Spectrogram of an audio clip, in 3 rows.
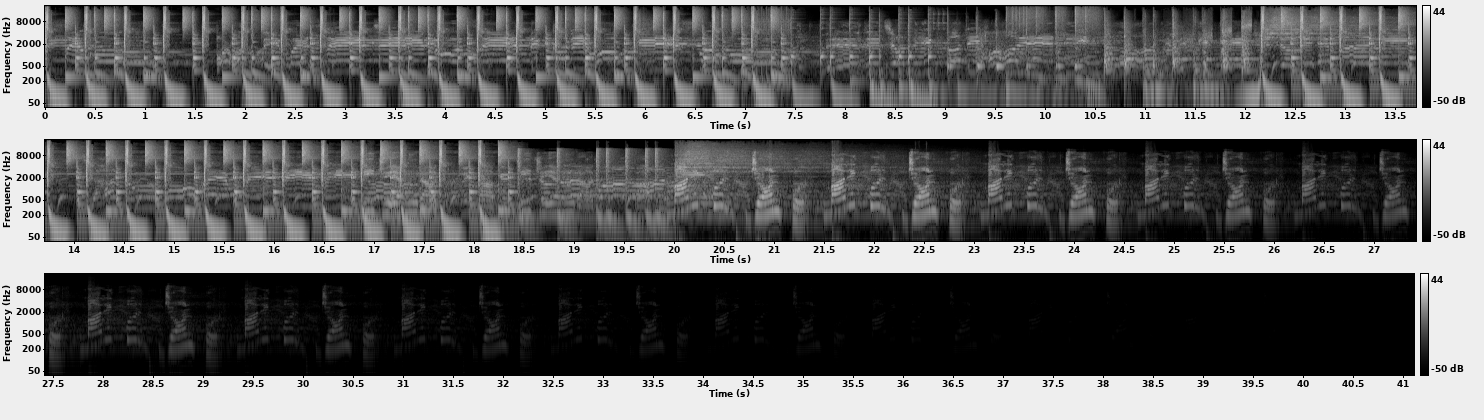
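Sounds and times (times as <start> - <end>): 
romantic New Year DJ remix with hard dholak and bass: 0.0 - 22.5.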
